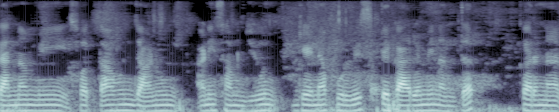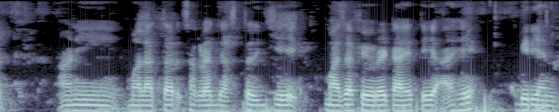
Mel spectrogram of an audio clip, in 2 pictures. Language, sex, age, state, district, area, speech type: Marathi, male, 18-30, Maharashtra, Nagpur, urban, spontaneous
